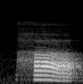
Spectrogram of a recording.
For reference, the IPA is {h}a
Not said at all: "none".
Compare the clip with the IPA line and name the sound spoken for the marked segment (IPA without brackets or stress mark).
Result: h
